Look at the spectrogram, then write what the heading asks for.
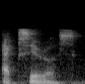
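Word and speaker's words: Axieros: the khabiri be deciphered i'm not sure how to pronounce that readers aside x0 is spelled a x i e r o s and i'm pronouncing that x zeros and of readers aside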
